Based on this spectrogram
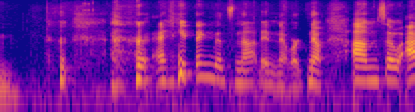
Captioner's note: chuckles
